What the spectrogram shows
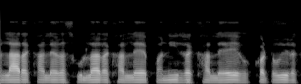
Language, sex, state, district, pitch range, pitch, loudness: Hindi, male, Bihar, Jamui, 105-110 Hz, 105 Hz, -23 LUFS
